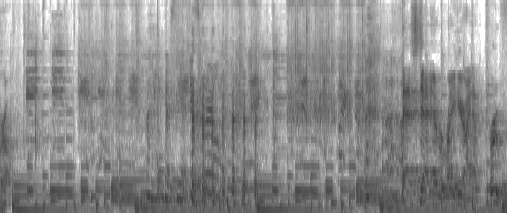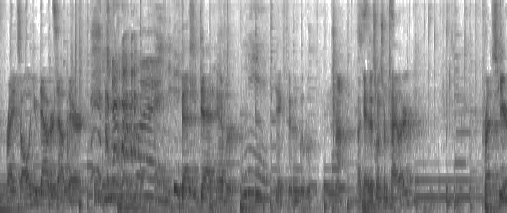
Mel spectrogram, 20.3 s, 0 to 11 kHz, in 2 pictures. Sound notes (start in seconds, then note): 0.3 party music; 3.5 laughter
